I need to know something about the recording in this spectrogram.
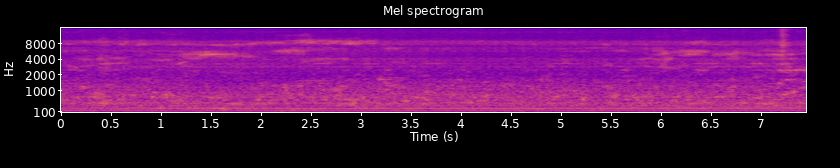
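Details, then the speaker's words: Woodland Mills HM126 bandsaw mill cutting cedar lap siding: under the cutting noise a thin, high chirping squeak comes and goes near the end, from a failing bearing on the non-driven follower wheel the blade rides on; replacements were ordered. "Did you hear that horrible squeak at the end of that last clip? Let's listen to that again. That is the sound of a bearing going out."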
